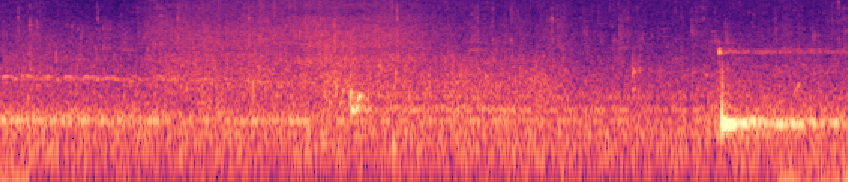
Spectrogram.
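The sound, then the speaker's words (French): Soft, steady water lapping against the hull of a boat drifting through a cave on a gentle wave current in fine weather, low and continuous, with a faint drip and a brief hollow knock near the end; no voices. “Le léger courant de vagues nous amène petit à petit vers l'autre bout de la traversée.”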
